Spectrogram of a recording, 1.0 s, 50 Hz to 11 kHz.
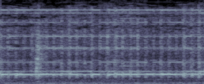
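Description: A telephone rings inside the horror game Mr. Hopp's Playhouse 2, a steady electronic bell tone pulsing quietly in a short burst.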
